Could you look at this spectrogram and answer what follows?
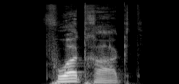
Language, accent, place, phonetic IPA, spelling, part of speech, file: German, Germany, Berlin, [ˈfoːɐ̯ˌtʁaːkt], vortragt, verb, De-vortragt.ogg
- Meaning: second-person plural dependent present of vortragen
